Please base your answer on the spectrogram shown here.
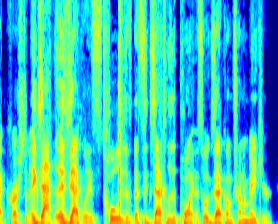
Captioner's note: claps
